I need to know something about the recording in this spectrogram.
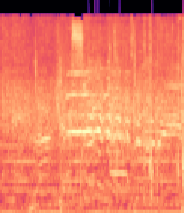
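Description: Rock music with a horse's whinny laid over it about a second in.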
